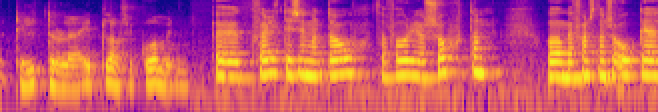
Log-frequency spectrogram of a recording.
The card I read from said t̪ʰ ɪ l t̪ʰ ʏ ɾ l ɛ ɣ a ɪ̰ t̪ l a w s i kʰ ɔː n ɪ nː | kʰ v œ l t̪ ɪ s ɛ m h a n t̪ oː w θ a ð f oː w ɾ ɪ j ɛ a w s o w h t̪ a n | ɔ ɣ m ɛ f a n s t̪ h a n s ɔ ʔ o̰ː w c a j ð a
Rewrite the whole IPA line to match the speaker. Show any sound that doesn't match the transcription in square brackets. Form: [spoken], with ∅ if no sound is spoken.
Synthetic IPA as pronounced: t̪ʰ ɪ l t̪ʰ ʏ ɾ l ɛ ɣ a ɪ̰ t̪ l a w s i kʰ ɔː [m] ɪ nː | kʰ v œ l t̪ ɪ s ɛ m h a n t̪ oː w θ a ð f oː w ɾ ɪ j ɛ a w s o w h t̪ a n | ɔ ɣ m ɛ f a n s t̪ h a n s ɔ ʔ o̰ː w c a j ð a

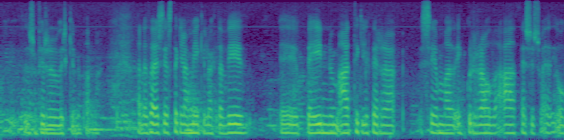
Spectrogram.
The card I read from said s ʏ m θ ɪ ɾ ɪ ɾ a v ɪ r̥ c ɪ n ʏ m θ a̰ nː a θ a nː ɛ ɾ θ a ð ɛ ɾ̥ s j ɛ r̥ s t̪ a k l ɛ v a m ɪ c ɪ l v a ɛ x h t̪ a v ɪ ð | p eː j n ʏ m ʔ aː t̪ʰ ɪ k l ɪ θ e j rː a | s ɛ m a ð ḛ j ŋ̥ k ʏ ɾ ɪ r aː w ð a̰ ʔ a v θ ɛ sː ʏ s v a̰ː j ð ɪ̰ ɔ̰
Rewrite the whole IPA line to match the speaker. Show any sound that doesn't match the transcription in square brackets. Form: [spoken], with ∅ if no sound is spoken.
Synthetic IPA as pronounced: s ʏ m [f] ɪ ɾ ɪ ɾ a v ɪ r̥ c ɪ n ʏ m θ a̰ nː a θ a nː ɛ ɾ θ a ð ɛ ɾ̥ s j ɛ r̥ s t̪ a k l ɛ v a m [ɪː] c ɪ l v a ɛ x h t̪ a v ɪ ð | p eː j n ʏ m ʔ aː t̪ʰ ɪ k l ɪ θ e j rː a | s ɛ m a ð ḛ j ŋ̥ k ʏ ɾ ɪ r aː w ð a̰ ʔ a [ð] θ ɛ sː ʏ s v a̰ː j ð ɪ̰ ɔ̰

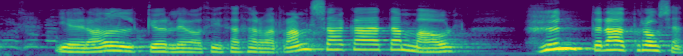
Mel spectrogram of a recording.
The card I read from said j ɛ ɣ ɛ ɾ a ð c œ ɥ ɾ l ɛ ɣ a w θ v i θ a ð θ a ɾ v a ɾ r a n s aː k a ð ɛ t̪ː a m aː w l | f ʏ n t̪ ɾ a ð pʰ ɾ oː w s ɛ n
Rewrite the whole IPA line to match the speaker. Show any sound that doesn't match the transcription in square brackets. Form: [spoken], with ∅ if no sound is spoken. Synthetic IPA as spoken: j ɛ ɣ ɛ ɾ a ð c œ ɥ ɾ l ɛ ɣ a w θ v i θ a ð θ a ɾ v a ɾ r a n s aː k a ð ɛ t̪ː a m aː w l | [h] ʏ n t̪ ɾ a ð pʰ ɾ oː w s ɛ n

